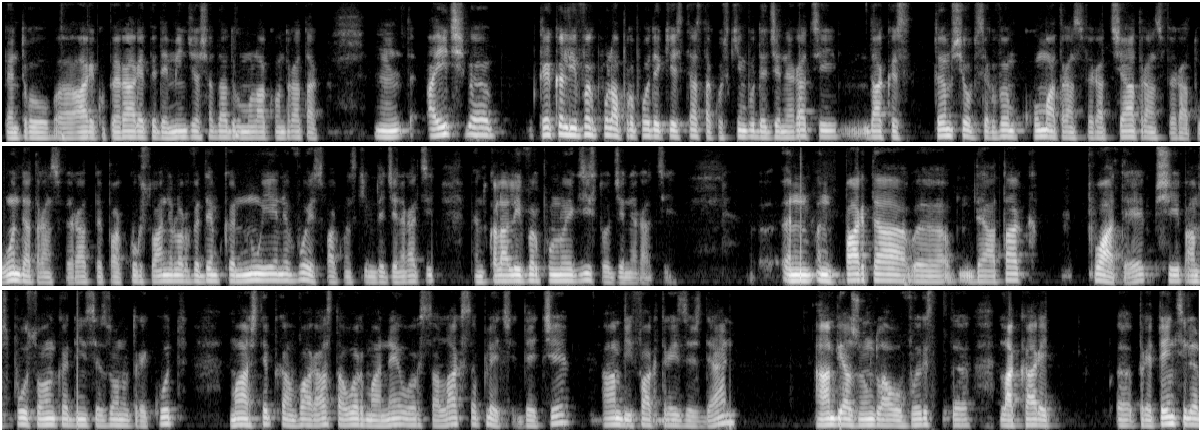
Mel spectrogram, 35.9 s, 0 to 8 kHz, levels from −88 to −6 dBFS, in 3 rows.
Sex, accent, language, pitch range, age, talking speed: male, native, Romanian, 110-130 Hz, 30-49, 165 wpm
